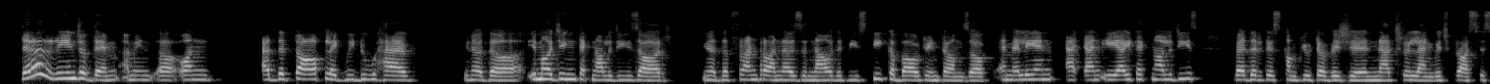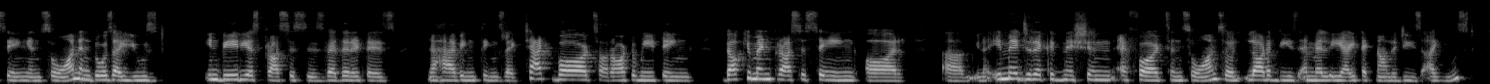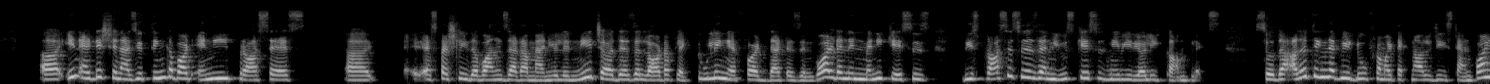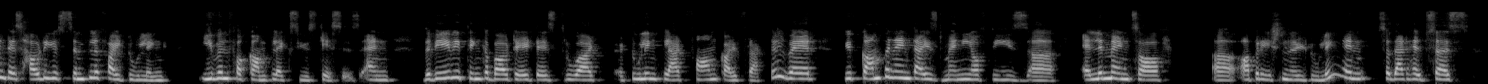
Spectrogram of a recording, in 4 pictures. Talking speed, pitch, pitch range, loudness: 190 wpm, 215 Hz, 195-250 Hz, -24 LUFS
